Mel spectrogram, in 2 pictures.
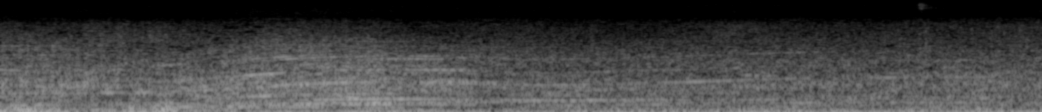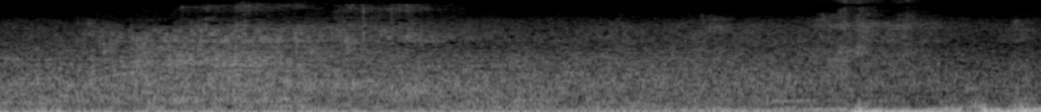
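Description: A car driving slowly on a wet, slushy street, with a steady low rumble of engine and tyre noise. Just before the end, a louder low rumble comes in suddenly.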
